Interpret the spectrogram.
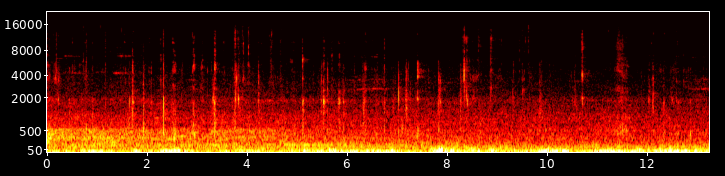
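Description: Close-miked chewing and biting of Shin Ramyun instant noodles and mini sausage, with many small mouth clicks scattered throughout.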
